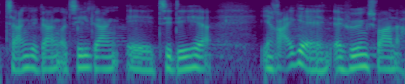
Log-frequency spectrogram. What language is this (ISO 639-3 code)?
dan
